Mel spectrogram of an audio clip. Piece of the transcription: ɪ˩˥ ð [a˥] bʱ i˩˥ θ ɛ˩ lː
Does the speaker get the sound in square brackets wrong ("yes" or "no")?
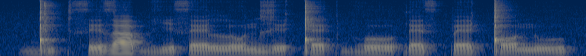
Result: no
